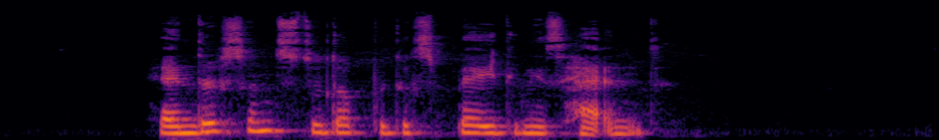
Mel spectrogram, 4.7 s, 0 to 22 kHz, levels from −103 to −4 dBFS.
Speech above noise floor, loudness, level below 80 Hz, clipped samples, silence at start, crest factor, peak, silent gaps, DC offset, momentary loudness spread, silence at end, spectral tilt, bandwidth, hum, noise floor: over 52 dB; -39 LUFS; -82 dBFS; under 0.1%; 0.8 s; 18 dB; -22 dBFS; none; under 0.1%; 10 LU; 1.45 s; -6 dB/octave; 14 kHz; none; under -90 dBFS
